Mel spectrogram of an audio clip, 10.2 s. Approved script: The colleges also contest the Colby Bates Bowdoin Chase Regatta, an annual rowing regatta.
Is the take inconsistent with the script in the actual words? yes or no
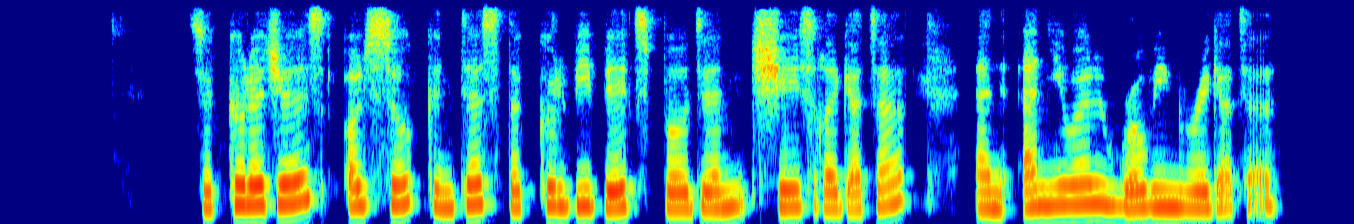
no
